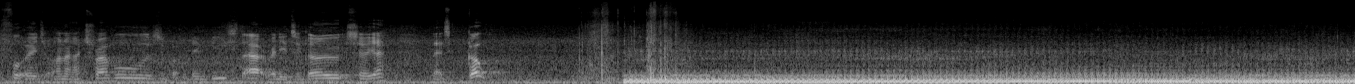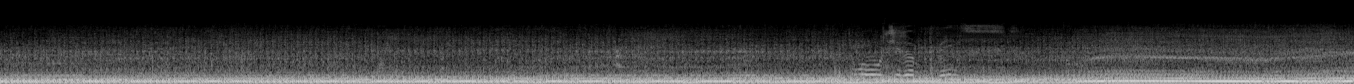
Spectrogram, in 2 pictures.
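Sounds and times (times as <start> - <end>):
motorcycle engine idling: 6.2 - 27.0.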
